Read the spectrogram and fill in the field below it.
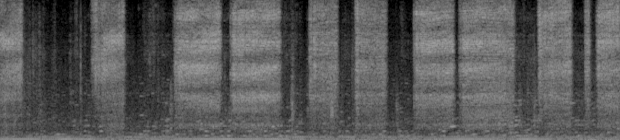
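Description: An electric welder crackles and buzzes in short bursts.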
